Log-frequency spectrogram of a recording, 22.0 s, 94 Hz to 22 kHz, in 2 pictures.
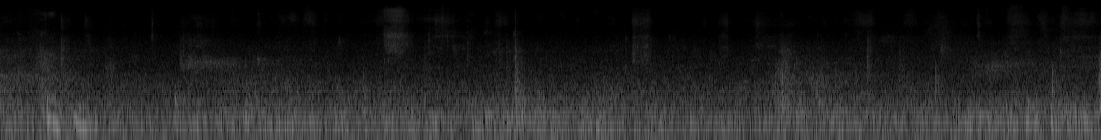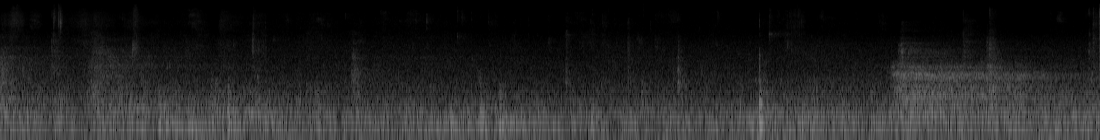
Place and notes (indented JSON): {
  "title": "Dom, Altstadt-Nord, Köln, Deutschland - Im Kölner Dom | in the Cologne Cathedral",
  "date": "2013-06-25 19:21:00",
  "description": "im Dom an einem Teelichfeld, ab und an fallen Münzen in einen Opferstock, Teelicher fallen herunter, abgebrannte Lichter werde beräumt und neue aufgestellt, ein Baby quengelt | in the cathedral beside a field of candle lights, sometimes coins falling in a offertory box, candle lights falling down, burndt down lights are put away and set up new, a baby whines",
  "latitude": "50.94",
  "longitude": "6.96",
  "timezone": "Europe/Berlin"
}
